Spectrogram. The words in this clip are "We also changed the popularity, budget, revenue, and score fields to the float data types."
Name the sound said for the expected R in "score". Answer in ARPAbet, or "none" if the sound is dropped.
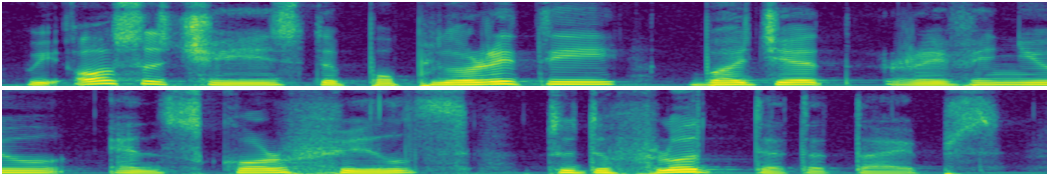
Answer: R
